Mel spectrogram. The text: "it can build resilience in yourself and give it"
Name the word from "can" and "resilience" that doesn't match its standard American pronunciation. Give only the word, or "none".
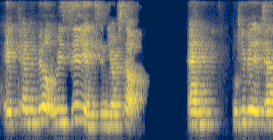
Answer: none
